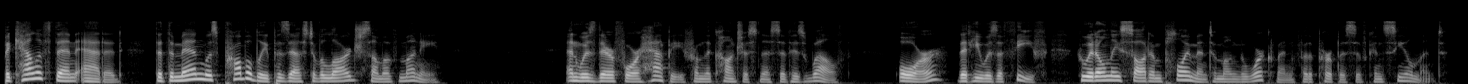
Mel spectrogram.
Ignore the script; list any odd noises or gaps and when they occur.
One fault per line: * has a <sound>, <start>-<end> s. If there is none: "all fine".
all fine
